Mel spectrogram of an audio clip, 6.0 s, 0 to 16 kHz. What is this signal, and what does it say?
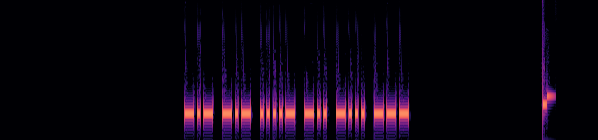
Morse code, heard as a keyed tone, about 38 wpm, 700 Hz. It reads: KK4DBO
